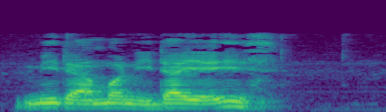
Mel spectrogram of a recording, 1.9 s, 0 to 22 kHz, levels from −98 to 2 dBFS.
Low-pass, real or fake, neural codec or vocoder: 7.2 kHz; real; none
